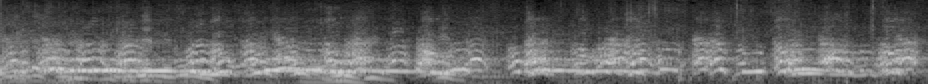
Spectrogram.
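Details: Pack of hounds hunting leopards in Zimbabwe, giving a near-continuous chorus of long, quavering howls and bays. Several voices rise and fall over one another, with a few breaks for breath.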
